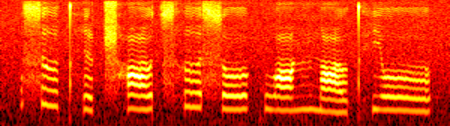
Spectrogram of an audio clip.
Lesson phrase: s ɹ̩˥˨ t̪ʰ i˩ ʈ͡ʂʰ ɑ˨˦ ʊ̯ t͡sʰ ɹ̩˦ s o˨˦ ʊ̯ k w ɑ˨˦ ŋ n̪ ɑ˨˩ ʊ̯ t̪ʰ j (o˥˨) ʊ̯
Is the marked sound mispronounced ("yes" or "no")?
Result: no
